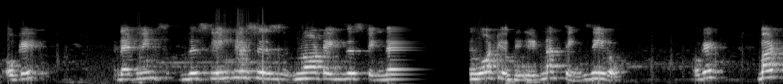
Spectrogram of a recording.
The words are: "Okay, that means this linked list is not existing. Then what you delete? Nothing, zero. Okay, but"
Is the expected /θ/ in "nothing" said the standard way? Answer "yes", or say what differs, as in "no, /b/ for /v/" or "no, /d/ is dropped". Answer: no, /t/ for /θ/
